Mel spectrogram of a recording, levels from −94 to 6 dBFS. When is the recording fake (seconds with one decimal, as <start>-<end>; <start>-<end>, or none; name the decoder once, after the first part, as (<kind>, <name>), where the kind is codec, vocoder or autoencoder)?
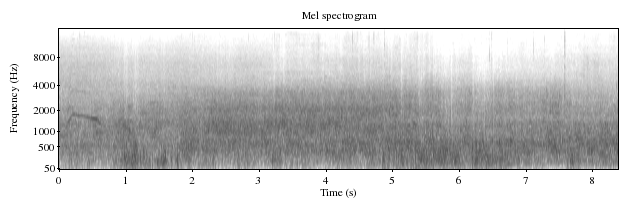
none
